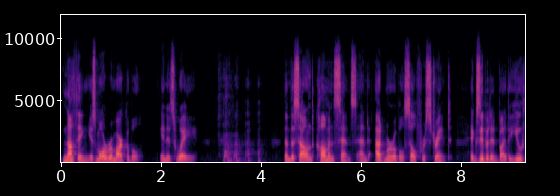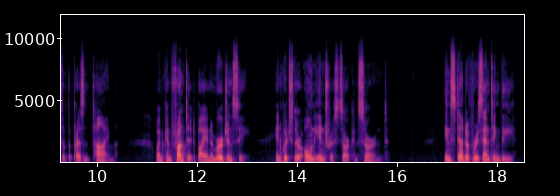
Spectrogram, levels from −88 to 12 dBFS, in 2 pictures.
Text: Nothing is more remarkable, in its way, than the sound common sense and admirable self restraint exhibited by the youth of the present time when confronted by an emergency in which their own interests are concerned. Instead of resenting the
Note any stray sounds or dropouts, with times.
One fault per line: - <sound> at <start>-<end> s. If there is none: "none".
- laugh at 3.1-4.1 s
